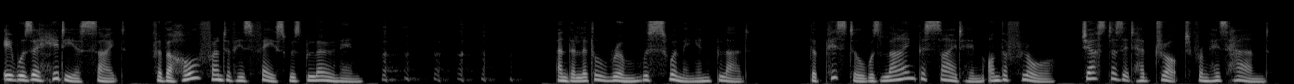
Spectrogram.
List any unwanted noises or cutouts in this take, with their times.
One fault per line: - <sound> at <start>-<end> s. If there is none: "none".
- laugh at 3.8-5.3 s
